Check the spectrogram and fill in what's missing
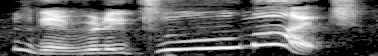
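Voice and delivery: loud high mock alarm; shocked. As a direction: cry out at how far it went. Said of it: "I was like".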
